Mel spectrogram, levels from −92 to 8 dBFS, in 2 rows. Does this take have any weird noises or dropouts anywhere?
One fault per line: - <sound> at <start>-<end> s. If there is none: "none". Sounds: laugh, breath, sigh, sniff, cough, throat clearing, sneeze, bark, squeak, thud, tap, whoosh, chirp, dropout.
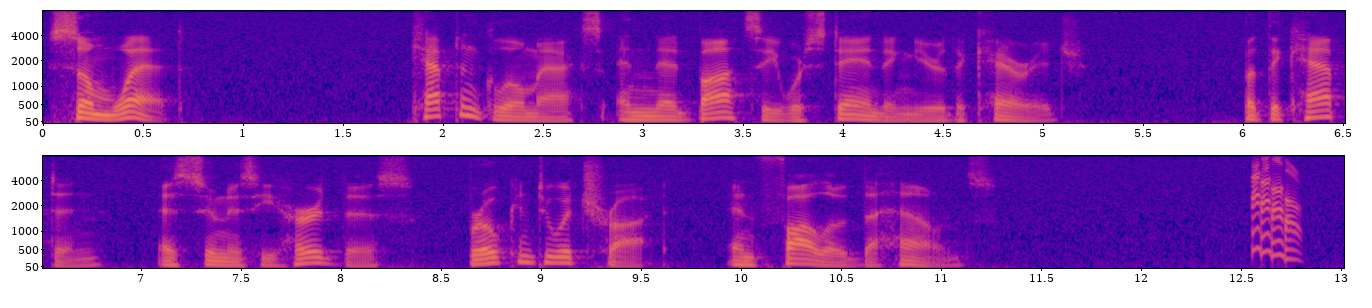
- chirp at 12.6-12.8 s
